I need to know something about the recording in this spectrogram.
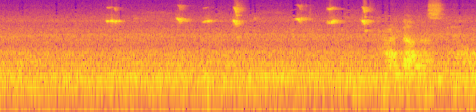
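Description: A marker squeaks and taps against a whiteboard.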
